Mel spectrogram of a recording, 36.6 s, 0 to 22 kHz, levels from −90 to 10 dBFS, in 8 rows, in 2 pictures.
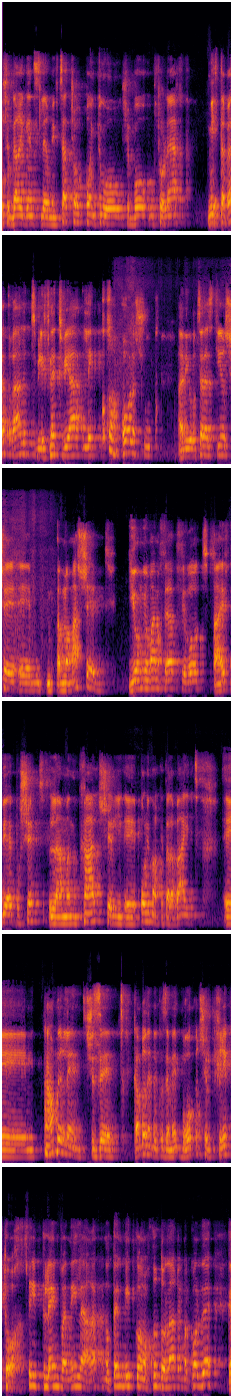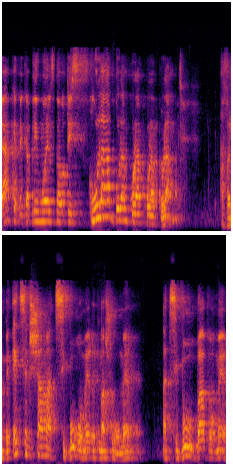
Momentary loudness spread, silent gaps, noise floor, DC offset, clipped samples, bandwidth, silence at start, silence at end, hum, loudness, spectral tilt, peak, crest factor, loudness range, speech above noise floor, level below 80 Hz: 8 LU; none; -55 dBFS; under 0.1%; under 0.1%; 14 kHz; 0 s; 0 s; none; -15 LUFS; -3 dB/octave; 0 dBFS; 16 dB; 2 LU; 40 dB; -68 dBFS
